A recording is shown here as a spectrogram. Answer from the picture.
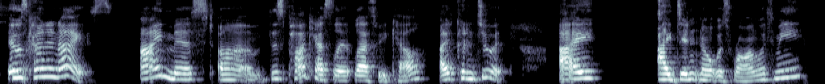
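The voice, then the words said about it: Voice still not fully back. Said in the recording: “you can tell in my voice, it's still not totally back ... I lost my voice for a solid 5 days”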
